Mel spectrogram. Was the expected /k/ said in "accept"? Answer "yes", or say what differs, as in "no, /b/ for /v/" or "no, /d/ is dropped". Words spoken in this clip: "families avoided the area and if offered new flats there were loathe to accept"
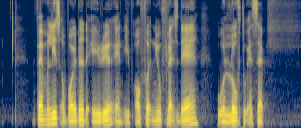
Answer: no, /k/ is dropped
